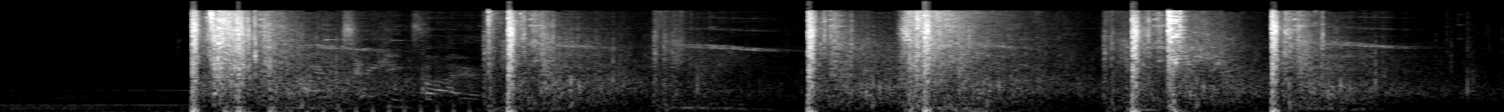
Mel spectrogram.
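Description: Rifle shots crack loudly, one after another, each with a short ringing echo.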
